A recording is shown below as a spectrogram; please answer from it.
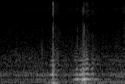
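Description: Honey bees flying near hives in a spring apiary, some carrying pollen loads. Two short buzzing passes sweep close by against a faint hum, without talk.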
